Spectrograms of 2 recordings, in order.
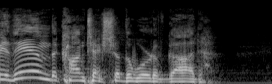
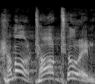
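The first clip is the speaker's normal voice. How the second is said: ordinary delivery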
